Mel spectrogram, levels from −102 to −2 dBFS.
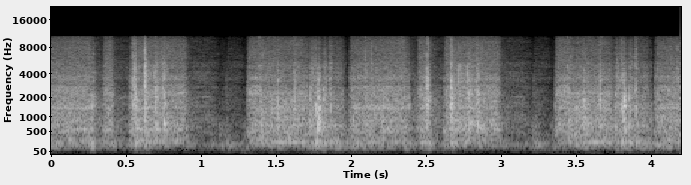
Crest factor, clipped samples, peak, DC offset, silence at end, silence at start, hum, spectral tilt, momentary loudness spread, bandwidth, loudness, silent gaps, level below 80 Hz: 26 dB; under 0.1%; -4 dBFS; under 0.1%; 0 s; 0 s; none; -2 dB/octave; 12 LU; 11 kHz; -27 LUFS; none; -80 dBFS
